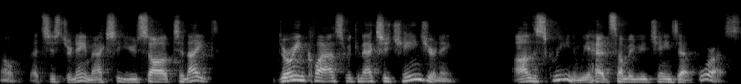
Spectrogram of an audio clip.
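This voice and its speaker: This man's voice sits fairly high and swings very widely in pitch. He talks at a fairly quick pace. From US Midwest, Flint Michigan. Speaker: motivational coach. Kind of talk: online seminar lecture. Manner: fast; animated.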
